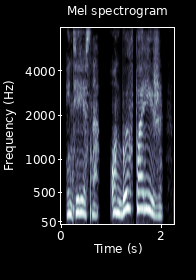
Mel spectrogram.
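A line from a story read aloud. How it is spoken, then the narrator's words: Whispered in ear. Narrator (Russian): шепнула Олене на ухо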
